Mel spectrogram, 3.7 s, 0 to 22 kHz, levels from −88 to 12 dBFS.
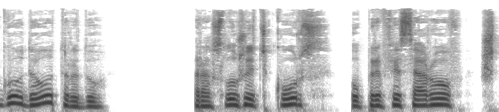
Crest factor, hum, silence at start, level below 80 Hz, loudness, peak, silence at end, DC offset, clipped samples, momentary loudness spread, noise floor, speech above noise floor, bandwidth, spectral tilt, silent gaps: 16 dB; none; 0 s; -48 dBFS; -17 LUFS; -2 dBFS; 0 s; under 0.1%; under 0.1%; 9 LU; under -90 dBFS; over 73 dB; 17 kHz; -4.5 dB/octave; 0.90-1.47 s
